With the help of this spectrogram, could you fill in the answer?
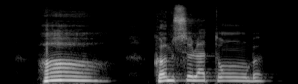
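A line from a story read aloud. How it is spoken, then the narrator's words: Woman exclaiming. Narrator (French): s'écria la lorette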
